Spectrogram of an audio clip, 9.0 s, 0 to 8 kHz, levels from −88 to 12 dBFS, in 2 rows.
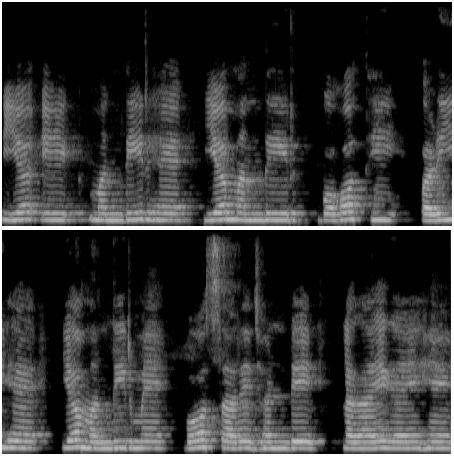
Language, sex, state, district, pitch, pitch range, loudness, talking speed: Hindi, female, Bihar, Lakhisarai, 235 Hz, 230-245 Hz, -22 LUFS, 125 wpm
